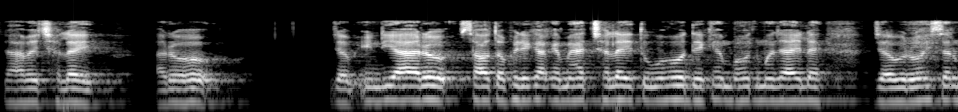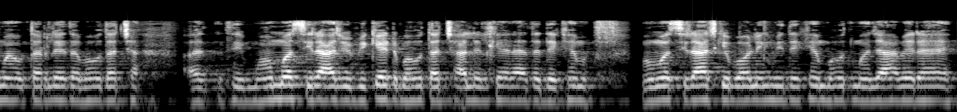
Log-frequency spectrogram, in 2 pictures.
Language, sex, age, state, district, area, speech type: Maithili, male, 18-30, Bihar, Samastipur, rural, spontaneous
